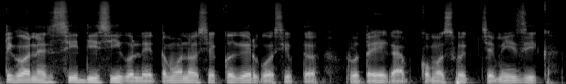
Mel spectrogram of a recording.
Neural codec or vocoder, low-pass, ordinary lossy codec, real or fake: codec, 44.1 kHz, 7.8 kbps, Pupu-Codec; none; none; fake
